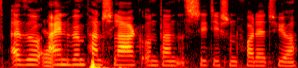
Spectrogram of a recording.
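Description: The woman's voice has a bright, sharp tone. She speaks at a fairly slow pace. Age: 20s. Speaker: podcast co-host, youth worker. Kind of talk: casual chat.

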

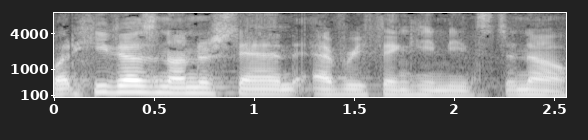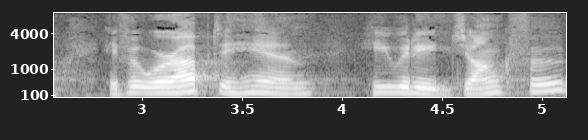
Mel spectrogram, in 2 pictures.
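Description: A man with an American accent and a plain, everyday voice talks at a fairly quick pace with ordinary pitch variation. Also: fairly high pitch for a man. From United States. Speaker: visiting pastor. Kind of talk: sermon. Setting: church.

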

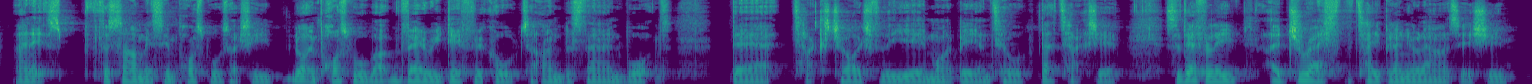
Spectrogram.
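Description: Very fast, a man speaks at a medium pitch in a somewhat breathy voice. His intonation stays monotone and flat, on a very clean recording with a silent background. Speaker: pensions tax consultant. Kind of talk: professional interview.

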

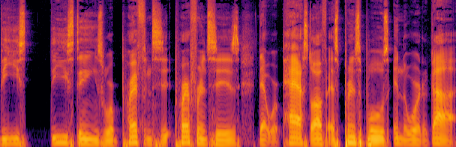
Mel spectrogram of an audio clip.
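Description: An unremarkable speaking voice moves at a moderate pace with ordinary pitch variation. The recording is very clean, dry and close, with no echo and a silent background. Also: man, fairly low pitch for a man. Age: 20s. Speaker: podcast host. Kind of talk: solo commentary podcast. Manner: casual, conversational.

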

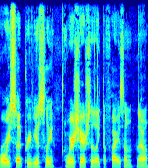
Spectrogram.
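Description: A man with an unremarkable speaking voice, fairly low in pitch, at a fairly quick pace with fairly even intonation. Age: 20s. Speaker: podcast co-host. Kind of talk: casual chat.

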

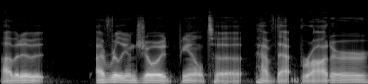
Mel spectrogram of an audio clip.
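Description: At a moderate pace, a man speaks with vocal fry in a dry, close sound with no echo. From Maine. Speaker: magazine editor. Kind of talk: casual chat. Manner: halting.

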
